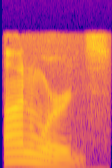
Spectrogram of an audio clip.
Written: onwards

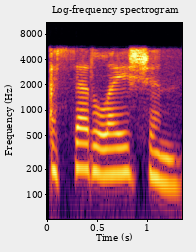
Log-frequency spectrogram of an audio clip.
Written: acetylation

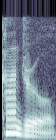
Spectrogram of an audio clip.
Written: chondrule

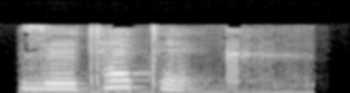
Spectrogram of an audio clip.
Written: zetetic

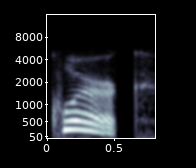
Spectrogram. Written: quirk

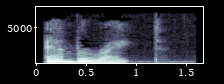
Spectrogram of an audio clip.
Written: amberite

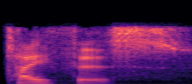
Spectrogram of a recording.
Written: typhus

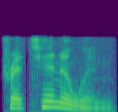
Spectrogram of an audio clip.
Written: tretinoin

